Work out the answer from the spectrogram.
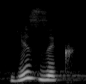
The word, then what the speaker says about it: язык: Послушайте, как мы произносим это слово «язык».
